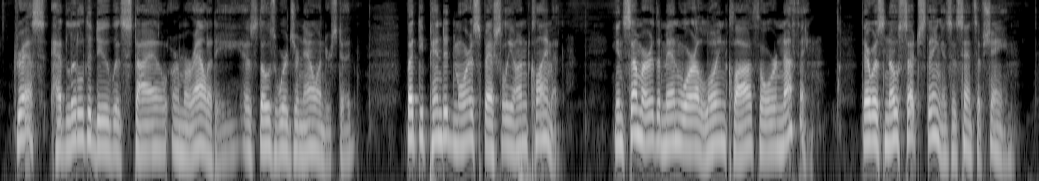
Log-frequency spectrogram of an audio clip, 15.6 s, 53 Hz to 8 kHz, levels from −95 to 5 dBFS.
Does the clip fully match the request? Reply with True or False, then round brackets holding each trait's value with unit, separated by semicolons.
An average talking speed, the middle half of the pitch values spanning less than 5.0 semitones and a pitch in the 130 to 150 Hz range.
True (160 wpm; 3.9 semitones; 140 Hz)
